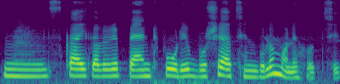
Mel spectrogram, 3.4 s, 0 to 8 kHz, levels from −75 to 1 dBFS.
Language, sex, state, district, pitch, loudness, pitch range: Bengali, female, West Bengal, Paschim Medinipur, 195 Hz, -15 LUFS, 185-205 Hz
